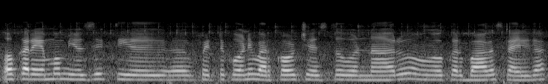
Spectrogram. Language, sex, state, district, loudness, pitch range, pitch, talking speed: Telugu, female, Andhra Pradesh, Sri Satya Sai, -19 LUFS, 210-230 Hz, 220 Hz, 120 wpm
